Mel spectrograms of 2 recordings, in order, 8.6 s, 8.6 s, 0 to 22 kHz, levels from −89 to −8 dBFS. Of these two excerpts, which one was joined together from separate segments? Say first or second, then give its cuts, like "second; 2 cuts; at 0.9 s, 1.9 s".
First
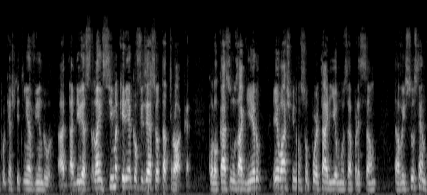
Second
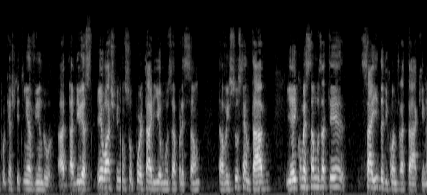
second; 1 cut; at 1.8 s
